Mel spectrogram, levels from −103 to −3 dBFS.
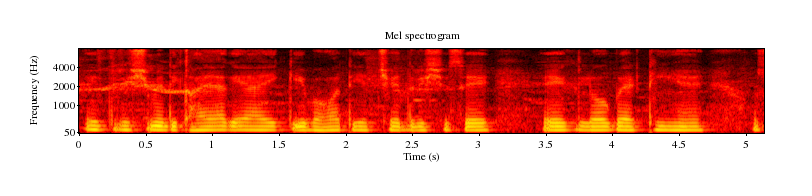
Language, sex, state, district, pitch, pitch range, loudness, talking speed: Hindi, male, Uttar Pradesh, Jalaun, 125 Hz, 125-130 Hz, -37 LUFS, 210 wpm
